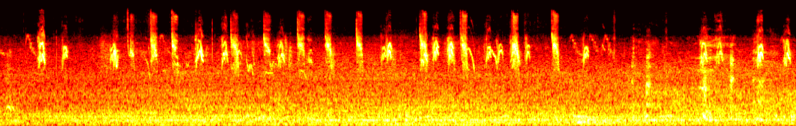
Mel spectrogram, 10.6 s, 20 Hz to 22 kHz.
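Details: A flock of Eurasian tree sparrows feeds together at a Tenmangu shrine, April 19, 2019. Dense, continuous bright chirping comes from many birds at once, quick and uneven, above a faint low rumble.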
